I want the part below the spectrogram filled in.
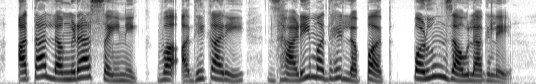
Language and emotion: Marathi, neutral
